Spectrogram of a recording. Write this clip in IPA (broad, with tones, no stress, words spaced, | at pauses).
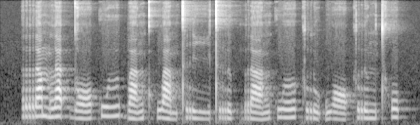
ra˥˩mla˥˩t̚ dɔː˩˦ kwɯː˦˥ba˩˦ŋkʰwa˨˩m triː˨˩trɯ˨˩k̚ raː˩˦ŋkwɤː˦˥kru˨˩ʔ wɔː˨˩krɯ˧ŋtʰo˥˩k̚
